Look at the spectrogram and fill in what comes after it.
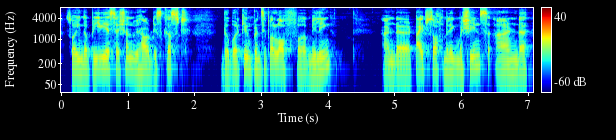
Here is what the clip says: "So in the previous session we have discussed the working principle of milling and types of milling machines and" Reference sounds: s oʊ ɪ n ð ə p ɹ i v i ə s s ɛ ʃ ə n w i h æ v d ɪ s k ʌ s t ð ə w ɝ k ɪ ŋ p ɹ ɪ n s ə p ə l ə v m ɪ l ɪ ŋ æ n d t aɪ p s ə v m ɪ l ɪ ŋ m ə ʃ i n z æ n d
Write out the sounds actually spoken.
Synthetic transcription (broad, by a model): s oʊ ɪ n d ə p ɹ i v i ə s s ɛ ʃ ə n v i h æ v d ɪ s k ʌ s t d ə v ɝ k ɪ ŋ p ɹ ɪ n s ə p ə l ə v m ɪ l ɪ ŋ æ n d t aɪ p s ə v m ɪ l ɪ ŋ m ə ʃ i n s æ n d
